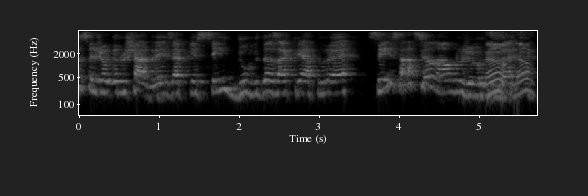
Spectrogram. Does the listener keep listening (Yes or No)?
No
